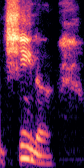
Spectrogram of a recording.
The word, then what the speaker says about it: Shana: The only thing you mispronounced, and it's not your fault, it's the way my mother spelled it, is my first name. It's actually Sheena.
